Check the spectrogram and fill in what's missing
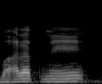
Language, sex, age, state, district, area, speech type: Sindhi, male, 60+, Gujarat, Kutch, rural, spontaneous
